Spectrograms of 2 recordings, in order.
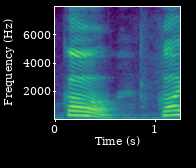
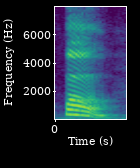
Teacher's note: क जैसे ही बोलते हैं तो साथ में क्या जुड़ा हुआ आता है, अ का उच्चारण आता है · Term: व्यंजन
